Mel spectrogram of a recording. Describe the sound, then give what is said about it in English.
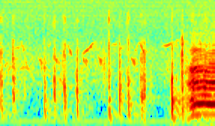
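Horse hooves clip-clop in a quick, uneven gait as a rider approaches riding hard, drawing nearer, and a loud, sustained tonal cry breaks in at the very end. “Here he comes now. Yeah, looks like he's been riding pretty hard.”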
